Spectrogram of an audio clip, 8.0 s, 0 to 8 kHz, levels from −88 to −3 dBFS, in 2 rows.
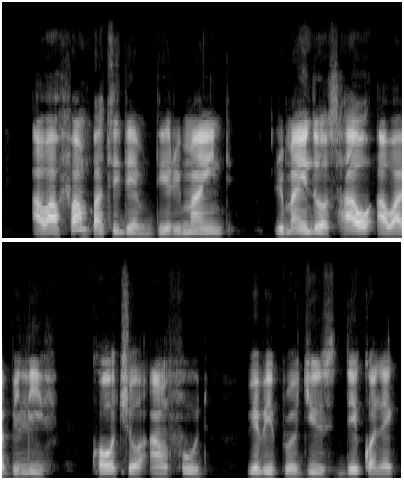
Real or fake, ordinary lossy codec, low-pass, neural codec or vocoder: real; none; 7.2 kHz; none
